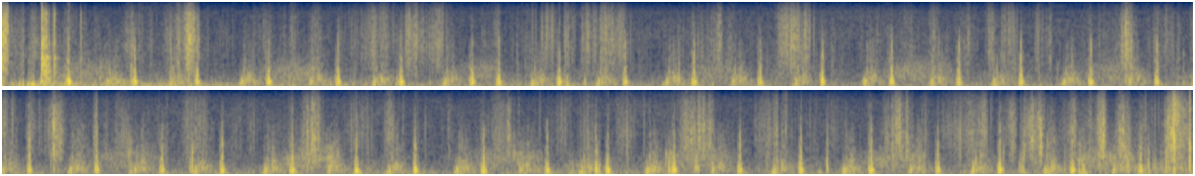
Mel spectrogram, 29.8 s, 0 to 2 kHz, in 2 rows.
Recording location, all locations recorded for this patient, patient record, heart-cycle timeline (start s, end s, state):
aortic valve (AV)
aortic valve (AV)+aortic valve (AV)+pulmonary valve (PV)+pulmonary valve (PV)+tricuspid valve (TV)+mitral valve (MV)
#Age: Adolescent
#Sex: Female
#Height: 142.0 cm
#Weight: 26.5 kg
#Pregnancy status: False
#Murmur: Present
#Murmur locations: aortic valve (AV)+pulmonary valve (PV)+tricuspid valve (TV)
#Most audible location: tricuspid valve (TV)
#Systolic murmur timing: Holosystolic
#Systolic murmur shape: Decrescendo
#Systolic murmur grading: I/VI
#Systolic murmur pitch: Medium
#Systolic murmur quality: Harsh
#Diastolic murmur timing: nan
#Diastolic murmur shape: nan
#Diastolic murmur grading: nan
#Diastolic murmur pitch: nan
#Diastolic murmur quality: nan
#Outcome: Abnormal
#Campaign: 2014 screening campaign
0.00	8.32	unannotated
8.32	8.44	S1
8.44	8.62	systole
8.62	8.74	S2
8.74	9.14	diastole
9.14	9.26	S1
9.26	9.44	systole
9.44	9.56	S2
9.56	9.92	diastole
9.92	10.04	S1
10.04	10.22	systole
10.22	10.32	S2
10.32	10.78	diastole
10.78	10.90	S1
10.90	11.10	systole
11.10	11.20	S2
11.20	11.62	diastole
11.62	11.74	S1
11.74	11.94	systole
11.94	12.04	S2
12.04	12.40	diastole
12.40	12.50	S1
12.50	12.70	systole
12.70	12.82	S2
12.82	13.28	diastole
13.28	13.40	S1
13.40	13.58	systole
13.58	13.68	S2
13.68	14.08	diastole
14.08	14.22	S1
14.22	14.40	systole
14.40	14.52	S2
14.52	14.88	diastole
14.88	15.00	S1
15.00	15.20	systole
15.20	15.30	S2
15.30	15.74	diastole
15.74	15.86	S1
15.86	16.04	systole
16.04	16.14	S2
16.14	16.52	diastole
16.52	16.66	S1
16.66	16.86	systole
16.86	16.96	S2
16.96	17.26	diastole
17.26	17.38	S1
17.38	17.60	systole
17.60	17.72	S2
17.72	18.16	diastole
18.16	18.30	S1
18.30	18.48	systole
18.48	18.60	S2
18.60	18.98	diastole
18.98	19.10	S1
19.10	19.28	systole
19.28	19.40	S2
19.40	19.72	diastole
19.72	19.84	S1
19.84	20.02	systole
20.02	20.14	S2
20.14	20.56	diastole
20.56	20.70	S1
20.70	20.88	systole
20.88	20.98	S2
20.98	21.36	diastole
21.36	21.50	S1
21.50	21.68	systole
21.68	21.78	S2
21.78	22.10	diastole
22.10	29.78	unannotated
